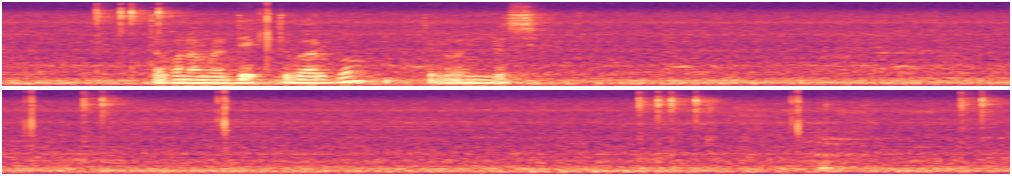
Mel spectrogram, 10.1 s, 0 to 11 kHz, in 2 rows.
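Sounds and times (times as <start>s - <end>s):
low steady hum: 0.0s - 10.0s
computer mouse clicks: 0.4s - 1.4s, 5.1s - 6.3s, 8.2s - 9.2s, 9.8s - 10.0s.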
